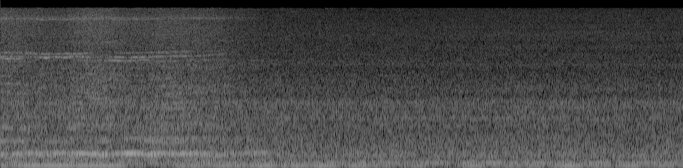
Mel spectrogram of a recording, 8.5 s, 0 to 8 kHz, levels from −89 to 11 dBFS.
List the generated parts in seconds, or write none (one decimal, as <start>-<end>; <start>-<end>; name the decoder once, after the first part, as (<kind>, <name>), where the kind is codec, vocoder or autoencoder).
none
